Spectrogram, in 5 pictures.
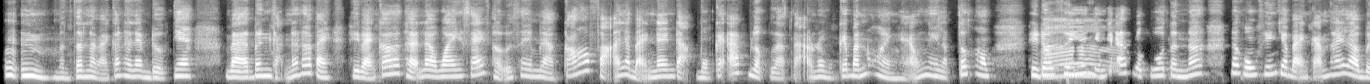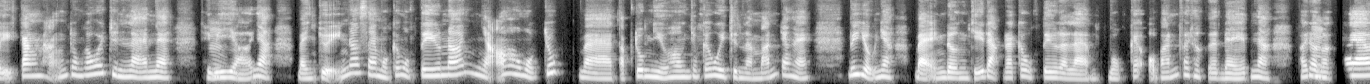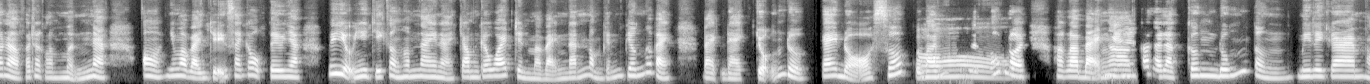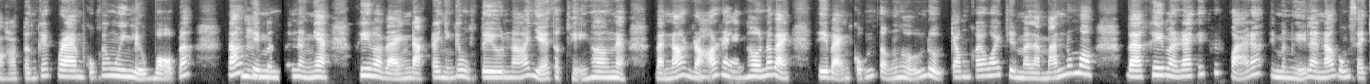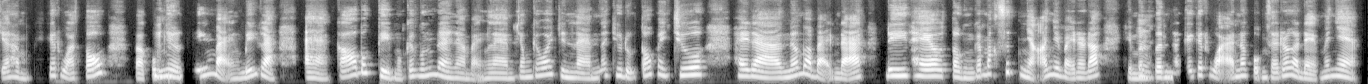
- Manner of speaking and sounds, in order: tapping; other background noise; laugh
- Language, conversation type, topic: Vietnamese, advice, Làm sao để chấp nhận thất bại và tiếp tục cố gắng?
